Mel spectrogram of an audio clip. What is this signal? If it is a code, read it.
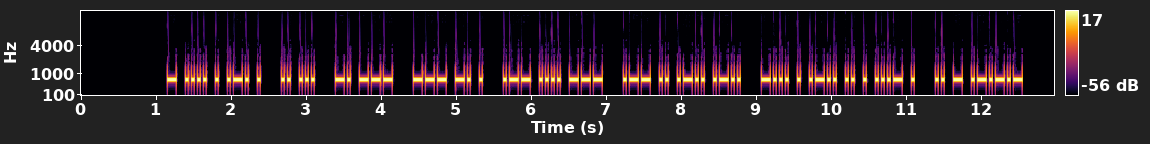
Morse code, heard as a keyed tone, about 30 wpm, 700 Hz. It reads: THERE IS NO ONE WHO WILL BELIEVE IT.
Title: Sentences from Top 1000 Words 30wpm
